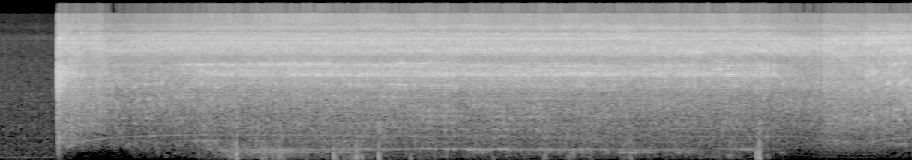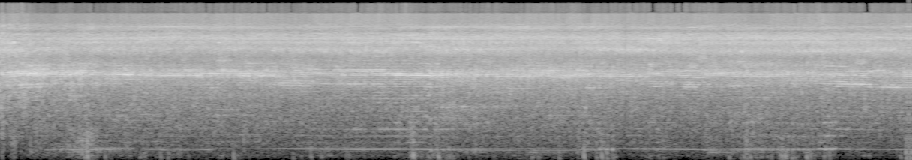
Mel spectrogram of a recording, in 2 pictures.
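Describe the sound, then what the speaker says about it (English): Power sander shaping a black palm wood knife handle, a loud continuous high whine starting after a brief silence and running steadily throughout, with the pitch and grinding texture shifting as the tool presses against the wood. "And then we're going to sand it down a little bit."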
